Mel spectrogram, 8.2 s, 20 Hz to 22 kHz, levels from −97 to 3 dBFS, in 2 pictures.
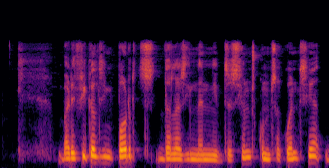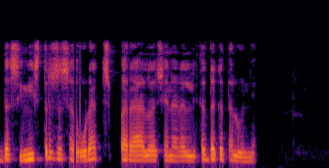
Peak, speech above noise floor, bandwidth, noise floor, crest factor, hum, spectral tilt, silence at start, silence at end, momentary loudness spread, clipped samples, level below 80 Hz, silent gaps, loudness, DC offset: -10 dBFS; 53 dB; 8.4 kHz; -81 dBFS; 20 dB; none; -3.5 dB/octave; 0.25 s; 0.9 s; 8 LU; under 0.1%; -70 dBFS; none; -28 LUFS; under 0.1%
